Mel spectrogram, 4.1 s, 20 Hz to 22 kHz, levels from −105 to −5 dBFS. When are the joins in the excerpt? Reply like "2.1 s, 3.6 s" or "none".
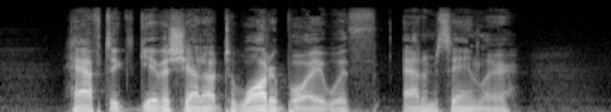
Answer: none

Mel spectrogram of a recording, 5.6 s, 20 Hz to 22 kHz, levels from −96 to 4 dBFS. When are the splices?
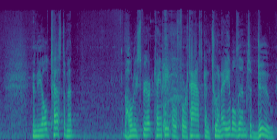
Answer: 2.5 s, 3.2 s, 3.8 s, 4.2 s

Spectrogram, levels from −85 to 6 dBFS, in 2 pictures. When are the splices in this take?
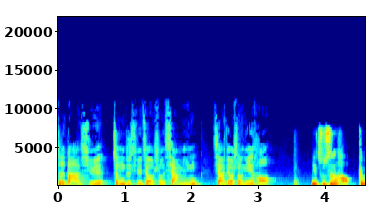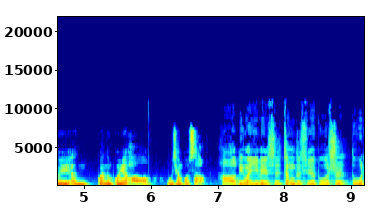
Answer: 6.9 s

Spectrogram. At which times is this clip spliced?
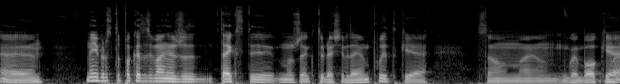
none

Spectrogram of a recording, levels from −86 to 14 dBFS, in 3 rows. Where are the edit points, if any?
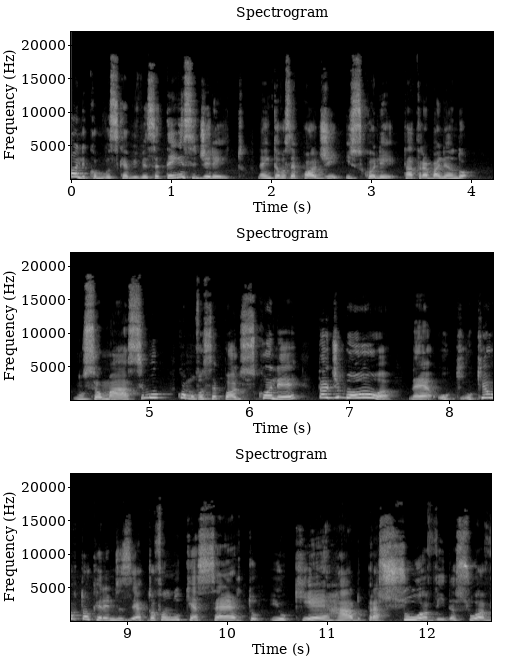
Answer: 1.8 s, 5.2 s, 7.5 s, 9.2 s

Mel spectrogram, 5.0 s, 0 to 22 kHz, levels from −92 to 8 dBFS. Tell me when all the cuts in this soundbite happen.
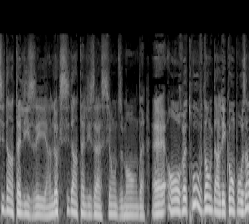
3.0 s

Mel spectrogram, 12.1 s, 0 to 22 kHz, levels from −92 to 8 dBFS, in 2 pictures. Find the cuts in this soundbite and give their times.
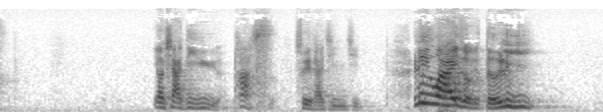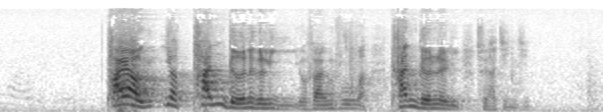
2.8 s

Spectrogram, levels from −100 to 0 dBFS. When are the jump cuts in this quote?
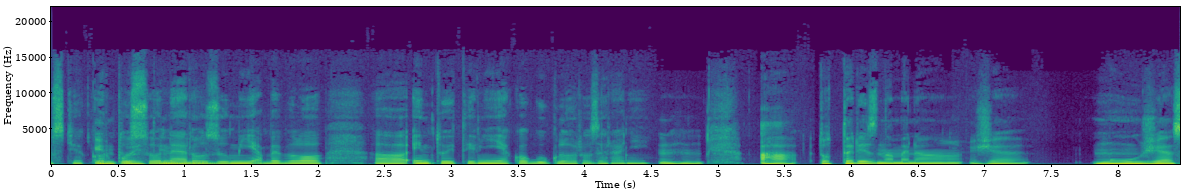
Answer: none

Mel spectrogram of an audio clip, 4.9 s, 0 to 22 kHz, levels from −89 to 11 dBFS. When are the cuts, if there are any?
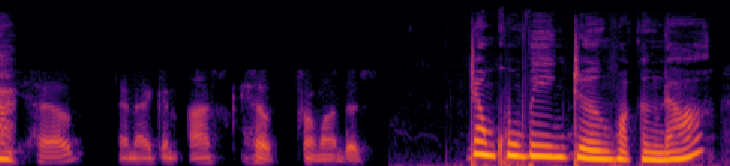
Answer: none

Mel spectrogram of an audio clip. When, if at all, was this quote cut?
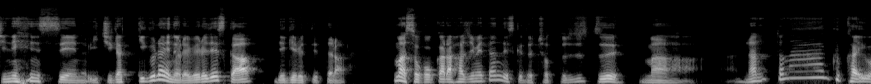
none

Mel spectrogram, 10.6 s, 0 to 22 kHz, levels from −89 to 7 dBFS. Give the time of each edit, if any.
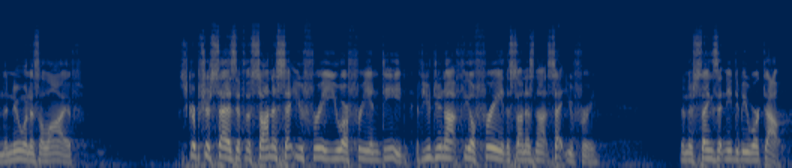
5.5 s

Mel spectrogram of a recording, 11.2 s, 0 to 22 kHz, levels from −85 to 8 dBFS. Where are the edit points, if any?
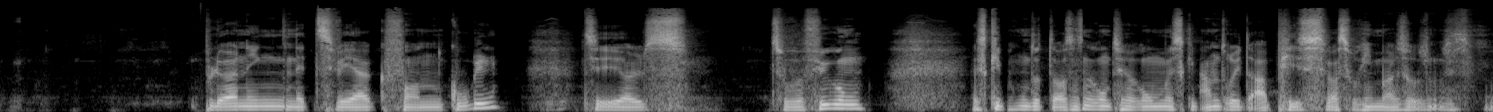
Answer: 1.5 s, 2.1 s, 4.4 s, 5.8 s, 7.6 s, 8.1 s, 9.0 s

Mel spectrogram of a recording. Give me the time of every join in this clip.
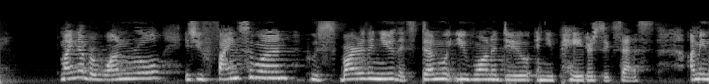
5.8 s

